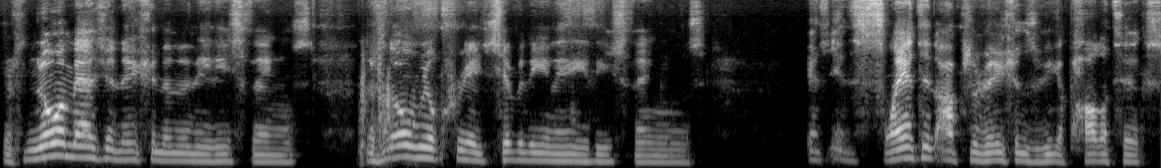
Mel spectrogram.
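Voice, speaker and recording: This book vlogger's voice sits low, and the poor audio carries no room sound. She is in her late fifties, chatting casually with her viewers, offering strong opinions on books and wandering off on self-mocking tangents.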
